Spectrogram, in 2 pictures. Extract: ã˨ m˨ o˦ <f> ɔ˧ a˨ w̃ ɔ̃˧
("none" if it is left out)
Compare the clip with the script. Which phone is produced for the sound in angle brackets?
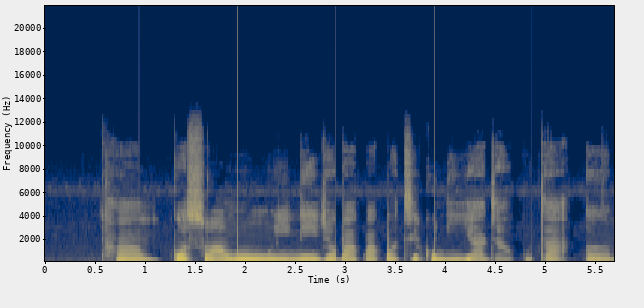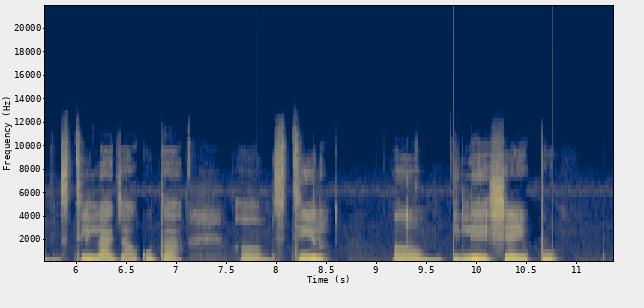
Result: s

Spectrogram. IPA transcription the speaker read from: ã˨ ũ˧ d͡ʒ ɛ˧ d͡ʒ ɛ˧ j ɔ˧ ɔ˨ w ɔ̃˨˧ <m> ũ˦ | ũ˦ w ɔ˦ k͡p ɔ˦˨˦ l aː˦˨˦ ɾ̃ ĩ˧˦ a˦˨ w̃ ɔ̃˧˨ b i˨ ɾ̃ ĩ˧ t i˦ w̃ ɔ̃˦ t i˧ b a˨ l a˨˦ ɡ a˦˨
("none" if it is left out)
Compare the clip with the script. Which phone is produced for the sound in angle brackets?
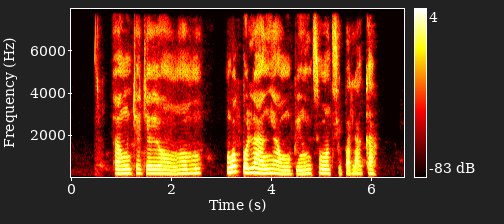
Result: m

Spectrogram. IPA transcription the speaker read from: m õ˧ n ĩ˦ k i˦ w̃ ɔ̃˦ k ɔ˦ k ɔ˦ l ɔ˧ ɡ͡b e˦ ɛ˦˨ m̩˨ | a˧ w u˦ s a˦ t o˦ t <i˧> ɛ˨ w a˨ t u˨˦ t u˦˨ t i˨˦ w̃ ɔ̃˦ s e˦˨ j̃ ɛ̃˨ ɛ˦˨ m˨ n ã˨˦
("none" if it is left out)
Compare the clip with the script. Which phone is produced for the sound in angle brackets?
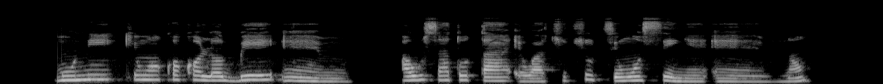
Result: a˧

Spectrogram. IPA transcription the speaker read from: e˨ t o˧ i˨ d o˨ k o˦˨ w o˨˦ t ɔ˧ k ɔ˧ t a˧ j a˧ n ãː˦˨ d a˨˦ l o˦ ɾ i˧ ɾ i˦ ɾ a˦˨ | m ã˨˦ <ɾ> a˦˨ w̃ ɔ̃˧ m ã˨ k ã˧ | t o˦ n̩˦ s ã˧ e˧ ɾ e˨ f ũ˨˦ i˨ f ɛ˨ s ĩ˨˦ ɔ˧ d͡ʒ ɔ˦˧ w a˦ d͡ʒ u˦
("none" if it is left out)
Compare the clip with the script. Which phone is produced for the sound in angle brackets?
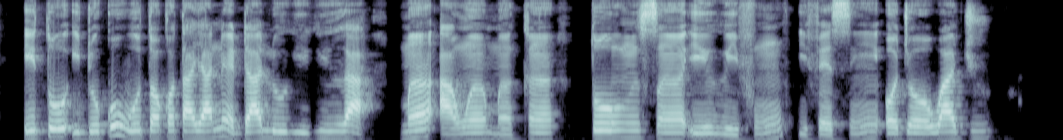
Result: none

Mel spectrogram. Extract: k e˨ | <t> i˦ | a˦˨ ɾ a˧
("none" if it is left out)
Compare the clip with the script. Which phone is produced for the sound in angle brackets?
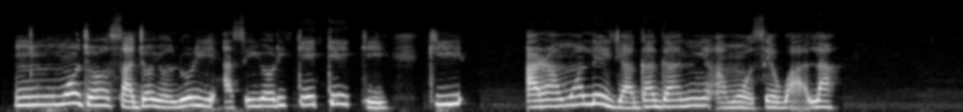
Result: k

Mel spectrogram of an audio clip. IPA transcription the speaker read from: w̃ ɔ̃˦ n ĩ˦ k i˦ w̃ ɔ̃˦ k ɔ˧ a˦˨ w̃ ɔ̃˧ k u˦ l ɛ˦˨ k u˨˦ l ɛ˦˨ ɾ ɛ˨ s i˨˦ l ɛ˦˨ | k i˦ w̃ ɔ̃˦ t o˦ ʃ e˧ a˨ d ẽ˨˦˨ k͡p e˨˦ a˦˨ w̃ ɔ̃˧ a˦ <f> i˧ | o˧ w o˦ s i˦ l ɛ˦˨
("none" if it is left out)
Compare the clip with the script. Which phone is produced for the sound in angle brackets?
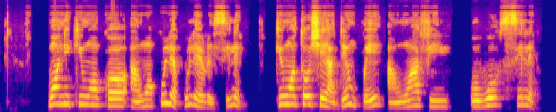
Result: f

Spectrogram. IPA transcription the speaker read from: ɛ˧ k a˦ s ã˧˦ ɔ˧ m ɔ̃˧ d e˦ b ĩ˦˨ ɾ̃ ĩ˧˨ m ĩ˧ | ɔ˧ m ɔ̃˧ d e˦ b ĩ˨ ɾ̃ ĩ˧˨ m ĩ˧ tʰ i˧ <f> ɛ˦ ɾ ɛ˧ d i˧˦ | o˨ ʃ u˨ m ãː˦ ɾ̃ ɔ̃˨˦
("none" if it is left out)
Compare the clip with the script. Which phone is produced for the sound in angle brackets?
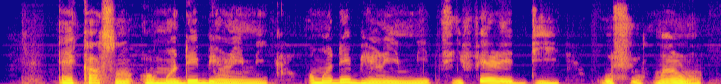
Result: f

